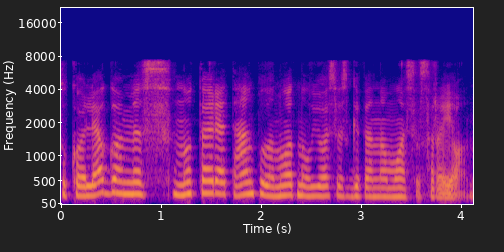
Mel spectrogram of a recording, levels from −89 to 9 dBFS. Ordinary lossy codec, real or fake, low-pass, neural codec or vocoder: AAC, 48 kbps; real; 7.2 kHz; none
